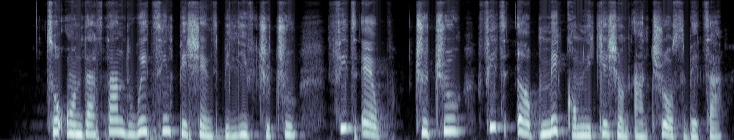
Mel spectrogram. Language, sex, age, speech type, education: Nigerian Pidgin, female, 15-29, spontaneous, tertiary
